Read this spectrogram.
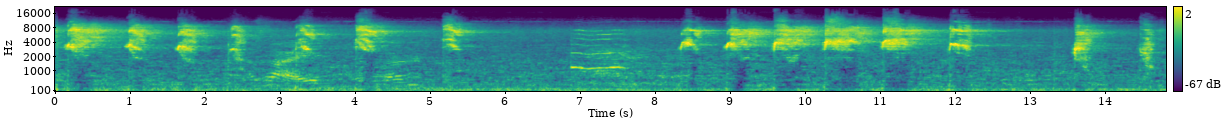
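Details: Baby monkey crying for milk, its mother away: short, shrill, noisy squeals repeated roughly every second in irregular bursts, with a brief pause midway and a faint lower whistle between cries.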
